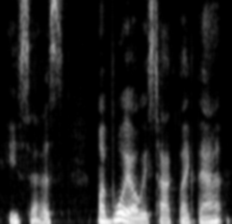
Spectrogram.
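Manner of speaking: plain reading voice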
